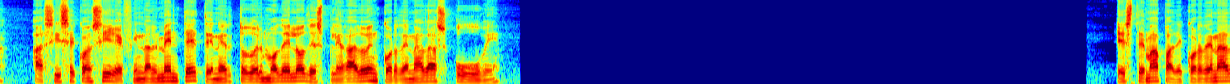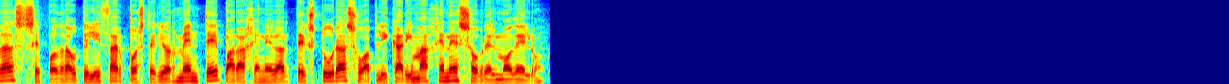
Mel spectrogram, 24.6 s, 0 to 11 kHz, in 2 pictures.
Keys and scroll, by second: 5.8 a, 10.0 a, 12.3 r, 14.3 9, 15.3 0, 16.5 Return, 19.0 a.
